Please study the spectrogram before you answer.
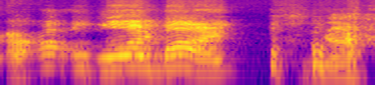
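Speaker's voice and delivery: high, loud mimicking squeal; mock defensive answer. Teasing a friend over his answer, high mocking imitation. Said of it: "It was like your, your answer".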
